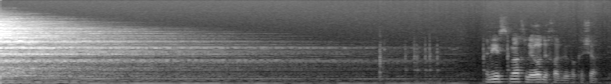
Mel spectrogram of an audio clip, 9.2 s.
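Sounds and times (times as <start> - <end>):
drum kit: 0.0 - 1.7.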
